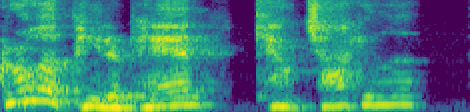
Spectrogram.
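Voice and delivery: slow, drawn-out dismissive movie-line delivery, a touch high. Quoting a favorite movie scene: imitating Owen Wilson. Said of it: "Owen Wilson's lines too are so good".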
